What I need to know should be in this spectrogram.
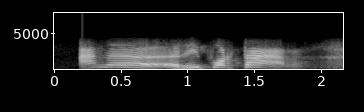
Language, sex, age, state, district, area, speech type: Bodo, female, 60+, Assam, Udalguri, urban, conversation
